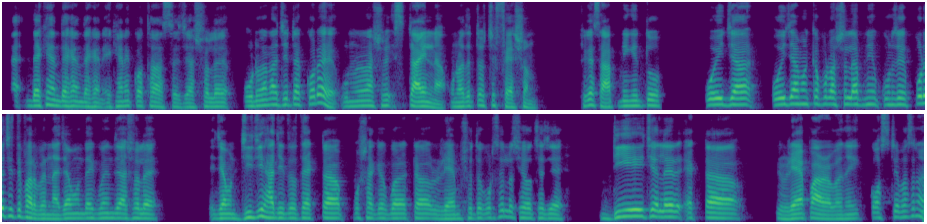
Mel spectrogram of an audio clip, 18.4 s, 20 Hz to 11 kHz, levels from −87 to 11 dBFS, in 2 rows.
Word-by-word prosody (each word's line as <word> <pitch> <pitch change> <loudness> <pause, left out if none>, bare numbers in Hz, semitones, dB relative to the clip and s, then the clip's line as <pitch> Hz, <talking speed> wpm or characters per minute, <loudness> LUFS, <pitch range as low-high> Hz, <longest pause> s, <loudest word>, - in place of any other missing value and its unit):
আ - - -4 0.2
দেখেন, 170 +2 +2
দেখেন, 150 0 0
দেখেন। 130 -1 -3
এখানে 145 +4 -3
কথা 145 -1 -2
আছে 125 - -7
যে - - -4
আসলে 130 +2 -3 0.3
উনারা 170 +5 +1
যেটা 185 +1 -1
করে, 235 +2 +3 0.2
উনারা 150 +3 -2
আসলে 160 +4 -4
স্টাইল 140 0 +5
না। - - 0
উনাদেরটা 140 +4 -2
হচ্ছে 160 +1 -6
ফ্যাশন। 115 -3 -2 0.5
ঠিক 155 - -6
আছে? 135 - +1
আপনি 140 +5 -9
কিন্তু 155 +2 -1 0.6
ওই 190 +1 +6
জা 190 - +7 0.4
ওই 195 - +5
জামা 210 0 +3
কাপড় 205 -1 -1
আসলে 200 -1 +1
আপনি 195 +1 -6
কোনো 185 - -4
জায়গায় 190 -2 -1
পড়ে 225 0 +5
যেতে 200 -1 -2
পারবেন 130 -4 +2
না। - - +2
যেমন 140 0 +1
দেখবেন 145 +1 -2
যে 145 - +3
আসলে, 140 0 +1 0.7
যেমন 140 0 +3
Gigi 165 +6 +3
Hadid 150 -2 +2
হত 145 - -4
একটা 150 +1 +1 0.2
পোশাকে 150 0 -4
একবার 140 +1 +1
একটা 145 +1 -1 0.2
রাম্প 125 0 0
শোতে 145 0 -4
করছিল। 180 +5 -5
সে 155 - -3
হচ্ছে 145 0 -4
যে 135 - +1 0.6
DHL 195 +1 +5
এর 180 - +3 0.2
একটা 160 +1 +2 0.8
র‍্যাপার 140 0 +5
মানে 125 +1 -2 0.2
কস্টেপ 155 +3 -4
আছে 195 +4 -7
না? 175 - -1
150 Hz, 200 wpm, -23 LUFS, 140-185 Hz, 0.8 s, জা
